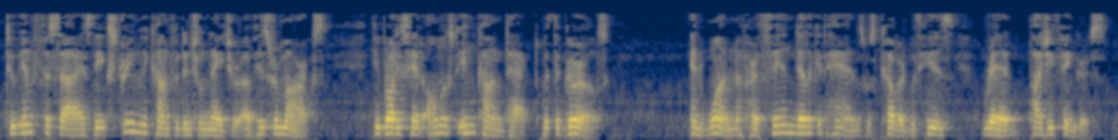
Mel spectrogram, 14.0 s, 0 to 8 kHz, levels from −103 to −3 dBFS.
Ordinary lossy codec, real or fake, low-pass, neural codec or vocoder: MP3, 24 kbps; real; 7.2 kHz; none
